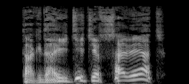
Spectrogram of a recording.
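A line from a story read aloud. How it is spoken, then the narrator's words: Hysterical shriek. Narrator (Russian): истерично взвизгнул Финджи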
